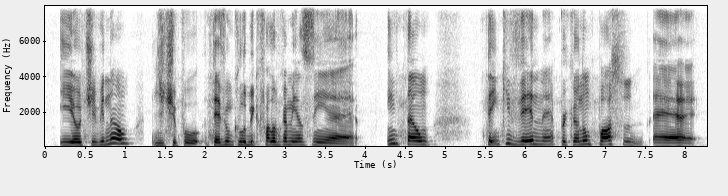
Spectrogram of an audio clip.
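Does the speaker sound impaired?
Yes: cleft lip; congenital cleft lip.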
